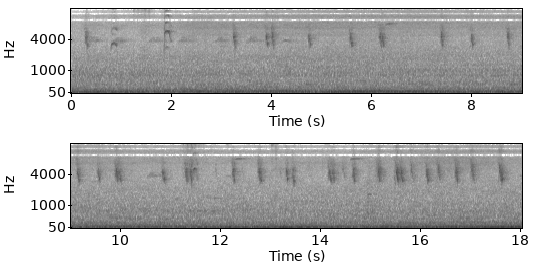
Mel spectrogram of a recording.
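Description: Birds chirping: a long run of short, high chirps, coming more often in the second half, over a low steady rumble.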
